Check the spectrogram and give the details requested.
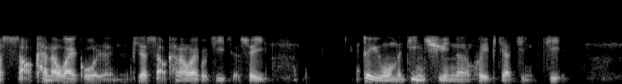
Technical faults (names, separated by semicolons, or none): iLBC codec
